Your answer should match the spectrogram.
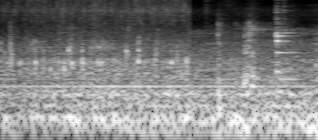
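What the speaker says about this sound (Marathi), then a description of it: "एक अर्धा मिनटं तुम्ही उकळी फुटू द्या" A pot of misal usal curry bubbles steadily at a boil, a soft continuous simmering hiss with small pops and a faint clink of utensil near the end, no voices.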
